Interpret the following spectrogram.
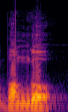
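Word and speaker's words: বঙ্গ: So Vanga, which was a secondary, would now subsume or would enlarge its identity, Vanga, into Bongo, as a Bengalis pronounce it, Bangla, Bongo.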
